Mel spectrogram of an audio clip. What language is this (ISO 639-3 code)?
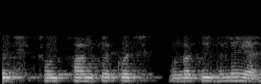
mai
